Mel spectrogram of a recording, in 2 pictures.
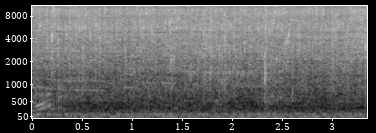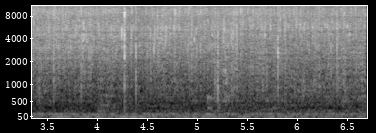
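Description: Salmon fillets frying skin-side down in hot oil in a pan, a steady sizzling hiss. A sharp click about four seconds in, as metal tongs touch the pan.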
